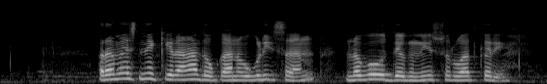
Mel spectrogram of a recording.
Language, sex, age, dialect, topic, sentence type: Marathi, male, 56-60, Northern Konkan, banking, statement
